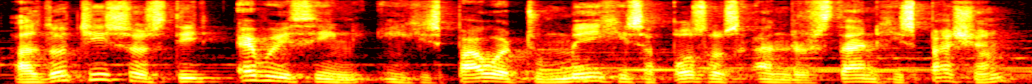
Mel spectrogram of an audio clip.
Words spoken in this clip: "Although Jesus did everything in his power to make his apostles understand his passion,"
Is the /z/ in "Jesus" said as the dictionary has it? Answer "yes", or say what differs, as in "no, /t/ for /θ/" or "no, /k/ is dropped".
no, /s/ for /z/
